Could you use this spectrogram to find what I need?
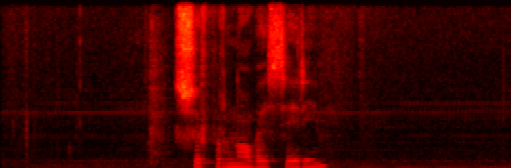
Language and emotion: Russian, neutral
